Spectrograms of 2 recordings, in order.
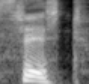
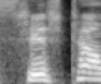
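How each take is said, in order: First: The name ends on a consonant sound. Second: The name ends with an open vowel sound. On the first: This is how people elsewhere say the name. "ওরা আমাদের মতো উচ্চারণ করে না, বলে শ্রেষ্ঠ" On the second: This is how people here say the name. "Actually শ্রেষ্ঠা আমরা বলি"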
